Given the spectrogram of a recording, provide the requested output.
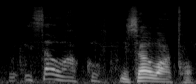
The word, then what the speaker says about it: Han-ako: name of the rock His name is pronounced with a click He was born next to a cap-shaped stone that resembles a house So he's named after the type of rock, Han-ako If you're born in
